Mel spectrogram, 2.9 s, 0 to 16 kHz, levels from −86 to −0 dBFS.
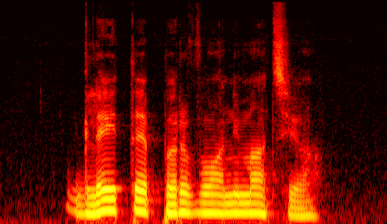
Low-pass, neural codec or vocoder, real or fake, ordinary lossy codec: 14.4 kHz; none; real; Opus, 16 kbps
